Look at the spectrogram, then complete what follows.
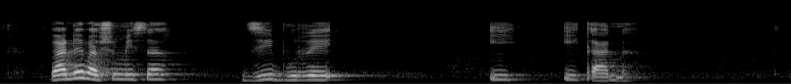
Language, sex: Venda, female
